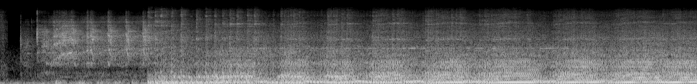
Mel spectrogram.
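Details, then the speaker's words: ATV engine after carburetor repair (suspected stuck float, fuel leak) and slight throttle adjustment, catches after short crank into steady even idle with clean throttle blips, running better than ever; normal running. "all right sounds like it's that one right now that sounds good all right let's shut up and try started again running better than ever did"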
